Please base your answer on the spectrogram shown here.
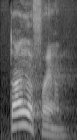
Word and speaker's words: diaphragm: class what is it diaphragm right we don't pronounce the G you can see this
